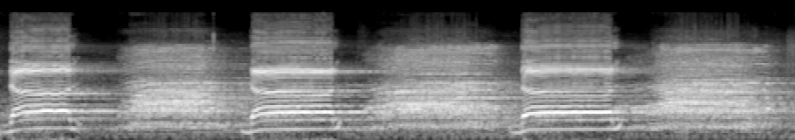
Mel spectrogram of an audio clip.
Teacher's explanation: زبان کی نوک اور اوپر کے دانتوں کی جڑ، زبان کی نوک اور اوپر کے دانتوں کی جڑ، جب زبان کی نوک اوپر کے دانتوں کی جڑ سے لگتی ہے تو پھر دال ادا ہوتا ہے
